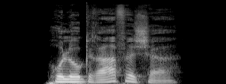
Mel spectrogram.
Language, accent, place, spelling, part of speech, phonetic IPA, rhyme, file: German, Germany, Berlin, holografischer, adjective, [holoˈɡʁaːfɪʃɐ], -aːfɪʃɐ, De-holografischer.ogg
- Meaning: inflection of holografisch: 1. strong/mixed nominative masculine singular 2. strong genitive/dative feminine singular 3. strong genitive plural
